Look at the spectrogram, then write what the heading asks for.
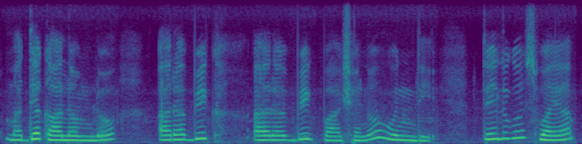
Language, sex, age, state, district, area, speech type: Telugu, female, 18-30, Andhra Pradesh, Sri Satya Sai, urban, spontaneous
